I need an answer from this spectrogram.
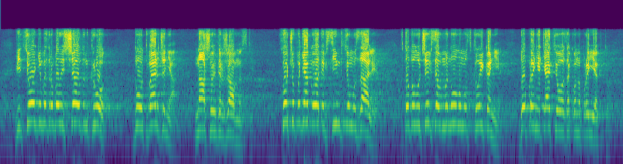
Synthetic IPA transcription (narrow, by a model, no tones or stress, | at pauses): ʋʲid̪sʲɔɦɔdʲnʲimɪzɾɔbɪlˠɪʃt͡ʃɛɔd̪ɪnkɾɔk | d̪ɔʊt̪ʋɛrd͡ʒe̞nʲːɐ̰ | nɑʃɔjid̪e̞rʒɑwnɔsʲtʲḭ | xɔt͡ʃʊpɔdʲakʊʋɐt̪ɪwsʲimwt͡sʲɔmʊzɑlʲḭ | xt̪ɔd̪ɔlˠʊt͡ʃɪwsʲɐwmɪnulˠɔmʊsklˠɪkɐnʲːḭ | d̪ɔpɾɪnʲːɐtʲːat͡sʲɔɦɔzɐkɔnɔpɾɔjɛkt̪ʊ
